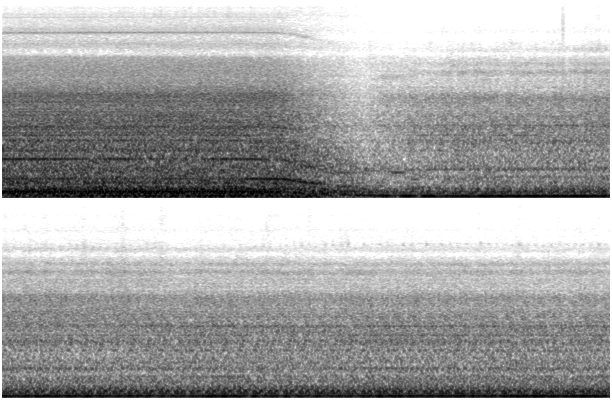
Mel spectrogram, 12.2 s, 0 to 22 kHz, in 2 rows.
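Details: 2004 Ford 6.0L Powerstroke after the odd-bank injector repair, after about 5 more minutes of running and not yet driven; revs drop cleanly from a raised speed to a smooth, even idle, steady low rumble, no stumbling. Cylinder 6 still somewhat doubtful. Normal idle.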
